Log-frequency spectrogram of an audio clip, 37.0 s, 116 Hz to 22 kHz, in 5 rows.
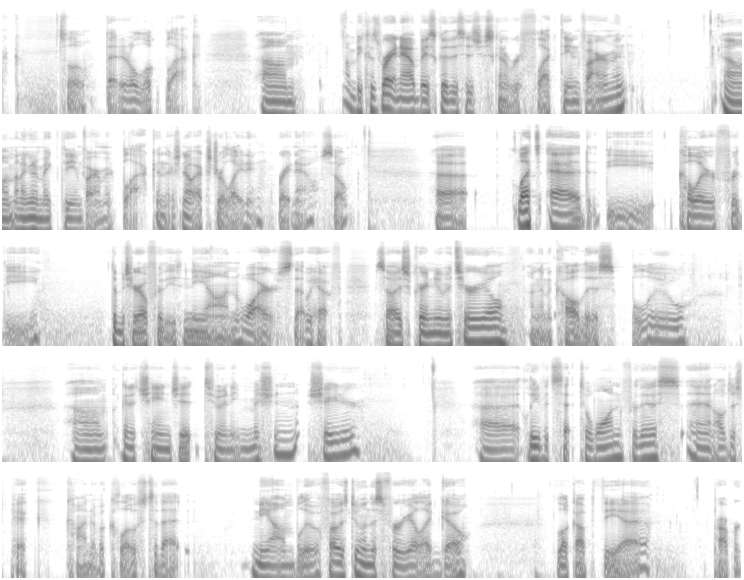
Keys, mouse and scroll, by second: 0.0 click, 2.4-3.0 scroll up 2, 17.7 click, 19.7 click, 20.3 click, 20.4 click, 20.6 click, 20.7 double click, 21.8-23.1 typing, 24.2 click, 26.3 click, 27.5 click, 28.1 click, 29.4 click, 30.2 click, 30.5 click, 31.0 click, 33.7 ctrl+c, 34.9 ctrl+v.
